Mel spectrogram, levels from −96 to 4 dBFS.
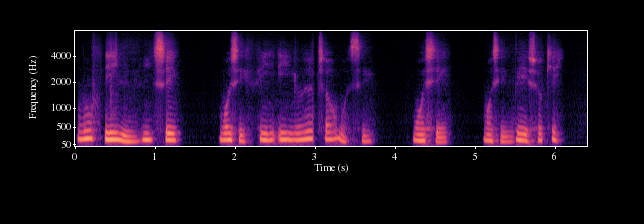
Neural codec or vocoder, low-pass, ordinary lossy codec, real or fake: codec, 16 kHz, 0.7 kbps, FocalCodec; none; none; fake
